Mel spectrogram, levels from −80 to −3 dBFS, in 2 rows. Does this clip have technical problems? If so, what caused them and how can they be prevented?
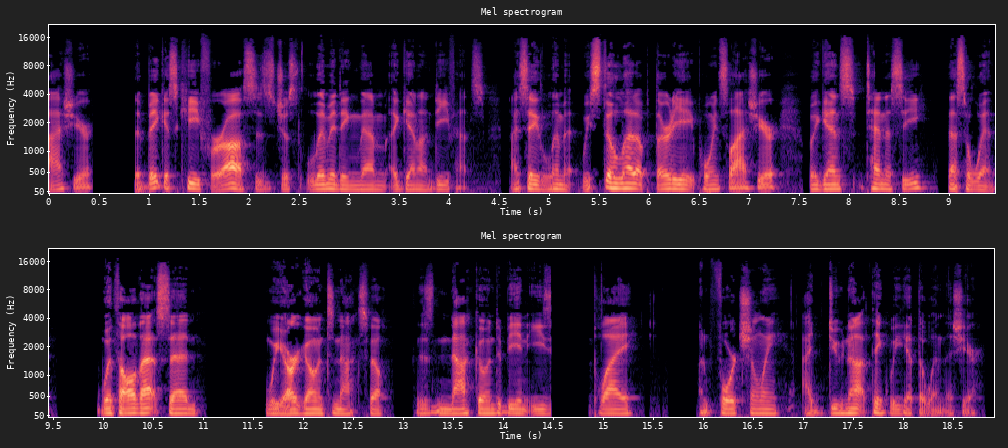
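Yes. Two stream reconnects, at 0.44 to 0.83 s and 14.48 to 14.87 s: the connection dropped, went silent for about 0.39 s, then restarted the decoder and resumed roughly 0.3 s and 0.4 s later. A larger buffer and resuming the stream from the last received position would prevent these gaps and skips.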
